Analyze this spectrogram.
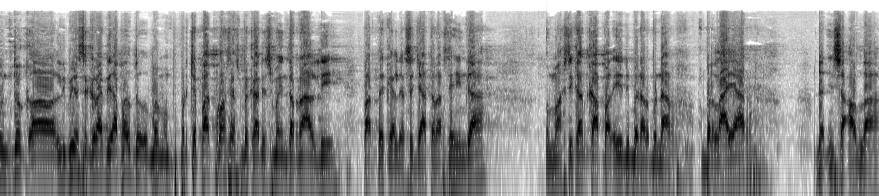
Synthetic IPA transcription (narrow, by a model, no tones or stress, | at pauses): unt̪ʊkəlibisəɡəɾadiapaunt̪ʊk̚əpərt͡ʃəpat̪̚pɾosɛsmɛkanismaint̪ərnaldipart̪ajkaliasəd͡ʒat̪ɾasəɦiŋɡa | əmakst̪ikankapalinibənarbənarbərlajar | daninʃa̰ʔɑlˠːɑh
